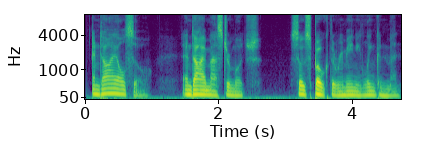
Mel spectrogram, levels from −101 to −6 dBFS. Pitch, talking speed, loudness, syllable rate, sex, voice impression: 100 Hz, 150 wpm, -19 LUFS, 5.2 syllables/s, male, very masculine, adult-like, slightly dark, cool, intellectual, calm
